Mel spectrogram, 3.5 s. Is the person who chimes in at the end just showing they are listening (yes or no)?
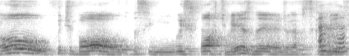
yes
